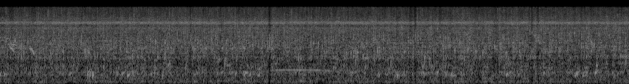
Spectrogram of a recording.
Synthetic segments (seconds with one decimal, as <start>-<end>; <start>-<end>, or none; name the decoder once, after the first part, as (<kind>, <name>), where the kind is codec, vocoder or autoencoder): 4.5-5.0 (vocoder, BigVGAN v2)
